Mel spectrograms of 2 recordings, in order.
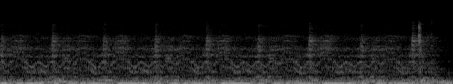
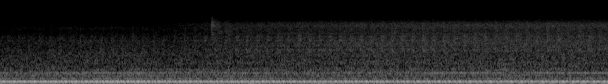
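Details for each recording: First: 1955/56 Oldsmobile Rocket 88 with 324 V8, barn find sitting 22 years, cranking: turns over about one beat per second with light tick each turn but no start; owner suspects a bent lifter, checking points for spark next. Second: 1955/56 Oldsmobile Rocket 88 with the 324 V8, sat 22 years, first idle after revival with good oil pressure; a big vacuum leak is suspected: steady, even low rumble with no knocks or misses.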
